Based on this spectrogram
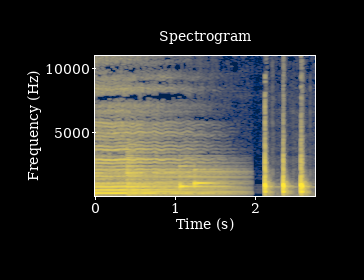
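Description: Knocking on a door: a sustained harmonic tone fades out, then four sharp, evenly spaced knocks follow in quick succession, loud and clear.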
